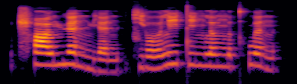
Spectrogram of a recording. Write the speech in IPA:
ʈ͡ʂʰ ɑ˦ ʊ̯ m ɥ ɛ˥˨ n m j ɛ˩ n | t͡ɕ j o˨˦ ʊ̯ l i˦ t̪ i˦ ŋ l ɤ˦ ŋ ɤ˨ kʰ w ə˥˨ n

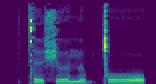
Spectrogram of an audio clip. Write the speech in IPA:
ǀ e ʃ ɘ n ɘ b ǀ o

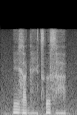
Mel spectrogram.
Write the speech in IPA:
e ɣ a ɡʱ e̤ t͡sʼ ə s a̤

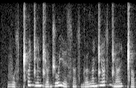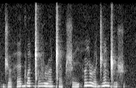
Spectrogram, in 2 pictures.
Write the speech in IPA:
v o˩ s ǁʰ ə˥ d͡ʑ ə̃˧˥ d͡ʑ œ˩ d͡ʒ o˧˥ j e˩ s œ̃˩ s ɡ œ˩˧ ð ə̃˧˥ d͡ʑ œ̃˧˥ s d͡ʑ œ̃˩˧ i̯ ǁ ɐ˩ p d͡ʒ œ˩ h ɛ˧˥ ɡ w ɐ˥ ɡ͡ǁ ɐ˥ v ɹ ə̃˧˥ ǁ ɛ̃˩˧ p ʂ e˩˧ i̯ h ə̃˥ i̯ ɹ ə˧ d͡ʒ ɛ̃˥ ɡ͡ǁ ɵ˧ ʂ

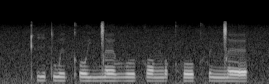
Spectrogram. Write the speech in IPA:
kʼ i t w ɪ kʼ o j ŋ͡ǀ ɛ v ʊ k ɔ ŋ ɔ kʰ o kʰ ʏ ŋ͡ǀ ɛ

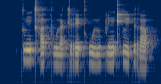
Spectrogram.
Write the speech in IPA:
k ɯ˥˩ ŋ kʰ a˥˩ t̚ k w ɯ˧ a̯ k r e˦˥ ʔ kʰ w ɯː˦˥ p i˦˥ n kʰ l i˦˥ ʔ r a˨˩ p̚

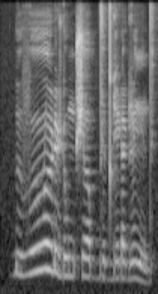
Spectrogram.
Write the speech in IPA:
ɠ ʉ v ɵː ɽ ɨ ɖ ɽ u m ʃ ɐː b d i d ɖ i ɽ ɐ ɖ ɭ ĩ d

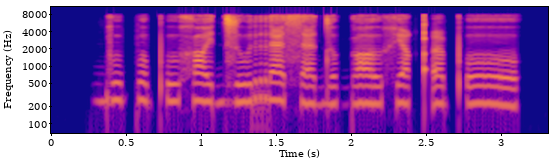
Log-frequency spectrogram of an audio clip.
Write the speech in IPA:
ɡ u p o pʼ u x ɒ ɪ̯ d͡z u r æ s æ d o ɡ ɒ ʊ̯ x e qʼ i pʼ o

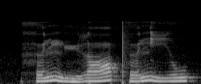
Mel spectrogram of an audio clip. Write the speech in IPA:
h ɵ˨˥ n ŋ yː˨˩ l ɔː˨˥ pʰ ɵ˨˥ n iː˨˧ w

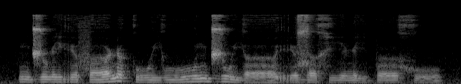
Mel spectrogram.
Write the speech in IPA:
n d͡ʒ u ɳ i rʲ ə f əː ɳ ə k uː j uː n d͡ʒ u j əː rʲ ɵ z ə x iː ɳ i p ɵː x u

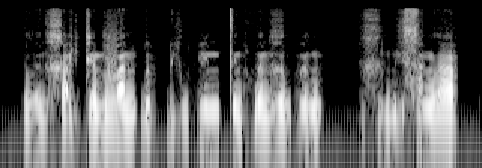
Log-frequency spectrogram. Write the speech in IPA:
l ə̤˨˩ n x a̰˧˥ j k ɛ˧ m v a˨˦ n ɓ ə˦˥ p̚ ɓ i̤˨˩ w ɓ e˧ n t̪ e˨˦ n h w ə˧ n ɣ ə˧ w ɓ əː˨˦ ŋ | x ɨ̤˨˩ m ḭ˧˥ s a˨˦ ŋ l aː˦˥ p̚

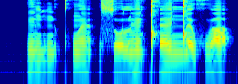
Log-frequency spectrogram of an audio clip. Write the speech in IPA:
ĩ b ŋ e kʷʰ ɛ̃ | s o l ẽ ǃʰ ɛ ɪ̯ ŋ͡ǃ ɛ xʷ a

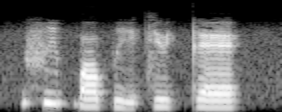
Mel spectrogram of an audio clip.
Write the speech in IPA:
f iː˥ p̚ ɔː˨˧ p iː˨˩ t͡s yː˧ t̚ t̪ ɛː˧

